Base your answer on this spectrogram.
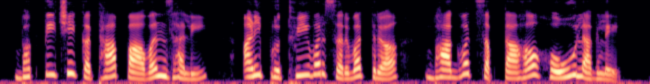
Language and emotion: Marathi, neutral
